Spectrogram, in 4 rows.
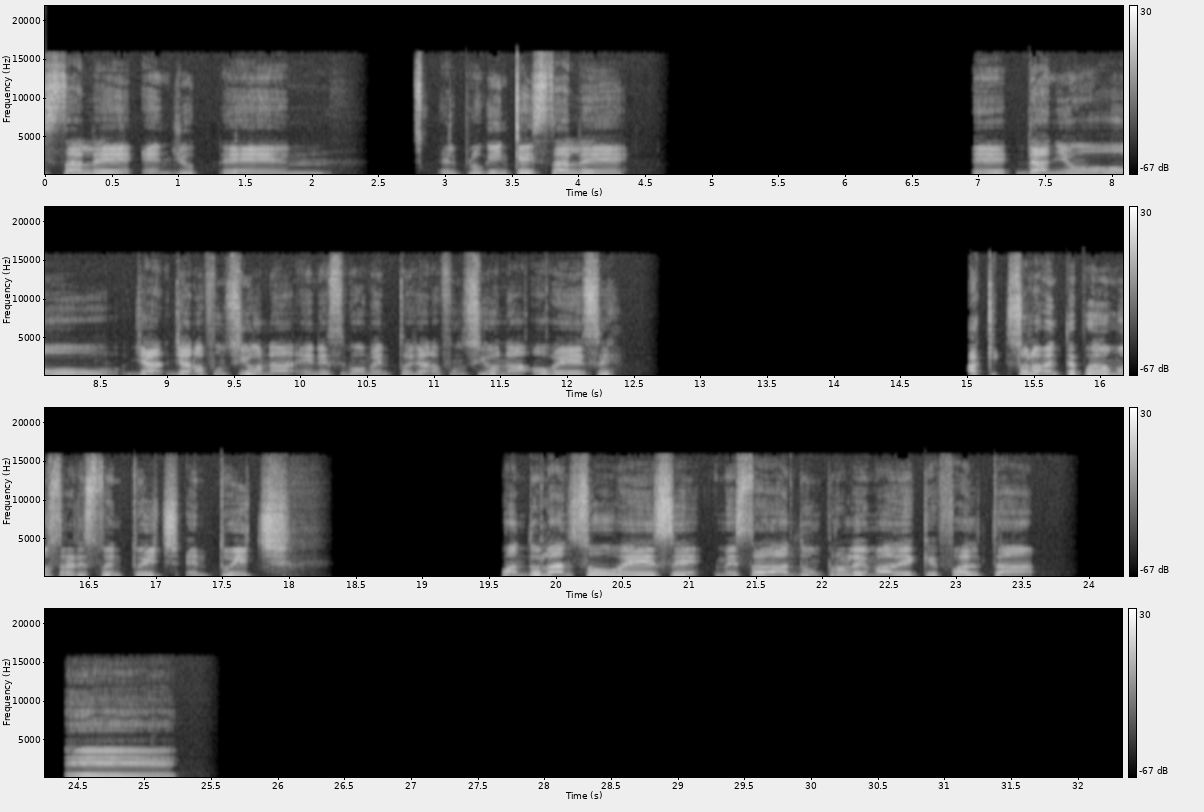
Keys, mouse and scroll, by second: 18.7 ctrl++, 19.4 ctrl++, 19.8 ctrl++, 20.1 ctrl++.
